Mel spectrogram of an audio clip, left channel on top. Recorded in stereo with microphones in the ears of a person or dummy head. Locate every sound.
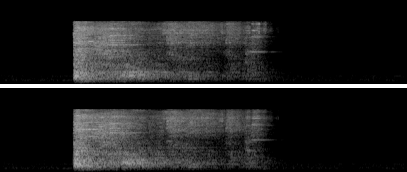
0.7 s breaking glass: 5° left (ahead or behind), 1.7 m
